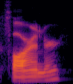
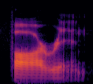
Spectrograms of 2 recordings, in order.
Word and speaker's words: foreign: So, for example, foreign or foreigner, que seria estrangeiro, or sovereign and sovereignty. We just do not pay attention to the crazy writing and just think this is sovereign, earn, foreign, foreign.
